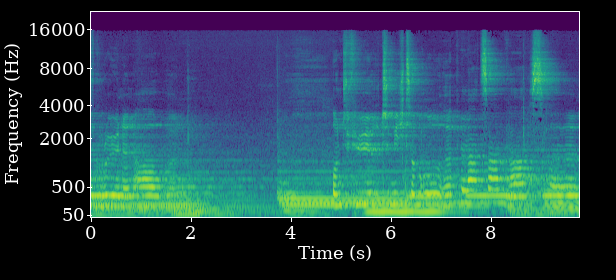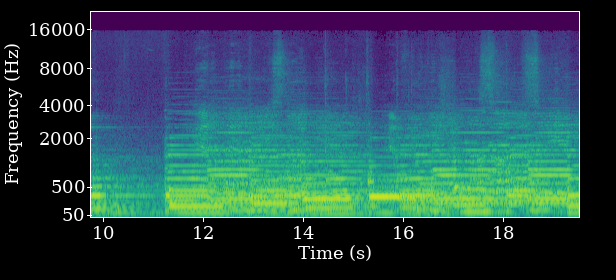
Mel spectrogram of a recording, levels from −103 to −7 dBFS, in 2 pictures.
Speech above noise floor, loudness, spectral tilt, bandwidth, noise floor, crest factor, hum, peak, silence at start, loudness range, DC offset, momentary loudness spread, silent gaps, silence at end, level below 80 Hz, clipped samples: 21 dB; -22 LUFS; -6 dB/octave; 16 kHz; -43 dBFS; 14 dB; none; -8 dBFS; 0 s; 6 LU; under 0.1%; 11 LU; none; 0 s; -42 dBFS; under 0.1%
